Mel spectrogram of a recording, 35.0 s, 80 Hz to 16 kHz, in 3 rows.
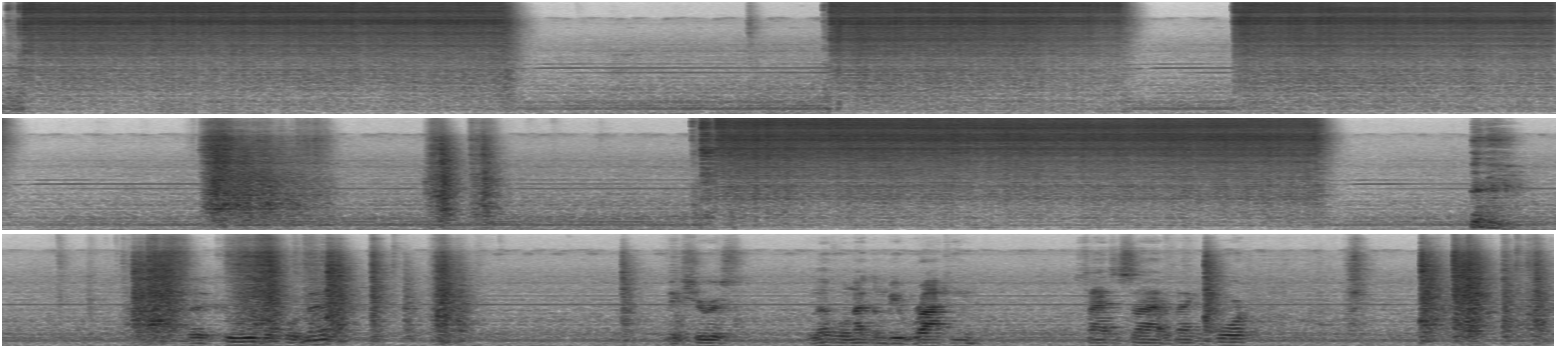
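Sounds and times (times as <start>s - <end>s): welder hissing: 0.0s - 4.0s, 6.2s - 8.5s, 9.2s - 11.8s, 16.8s - 21.7s.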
